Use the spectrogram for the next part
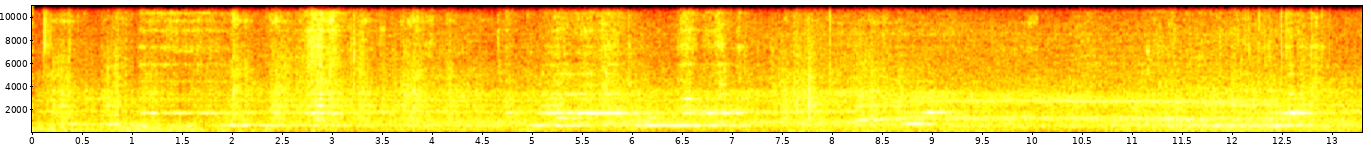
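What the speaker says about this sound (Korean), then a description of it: "오전 시운전을 마친 위례선이 다시 기지로 되돌아갑니다" A Wirye Line tram heading back to its depot after a morning test run rolls past with a continuous rumble, swelling and easing as it moves along the track, with faint squeals of wheels on rail.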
